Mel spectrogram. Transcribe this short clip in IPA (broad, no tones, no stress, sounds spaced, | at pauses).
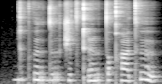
ɡ i pʰ ʏ r d ʏ r t͡ʃ e t͡s kʼ ẽ r t ə qʰ ɛ̃ ɪ̯ tʰ ʏ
